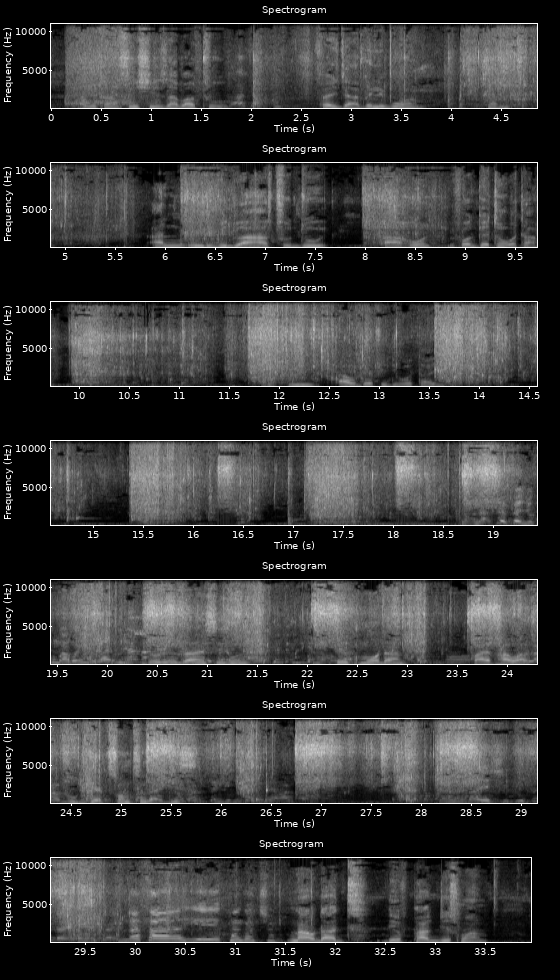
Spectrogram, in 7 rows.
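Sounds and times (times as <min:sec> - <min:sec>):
muddy water splashing into basin: 0:02.9 - 0:07.2, 0:08.0 - 0:09.0, 0:09.9 - 0:30.4
voices talking: 0:18.7 - 0:26.9, 0:28.2 - 0:33.5.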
